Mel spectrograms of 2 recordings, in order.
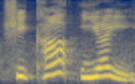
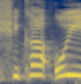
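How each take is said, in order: First: The word ends in a 'yai' sound. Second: The word ends in an 'oi' sound. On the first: The speaker calls it right. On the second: The speaker calls it wrong.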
